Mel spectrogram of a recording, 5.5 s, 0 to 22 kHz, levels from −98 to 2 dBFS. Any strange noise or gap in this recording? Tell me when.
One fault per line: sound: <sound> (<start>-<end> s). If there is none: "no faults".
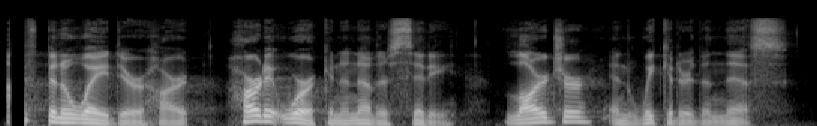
sound: dropout (0.1-0.2 s)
